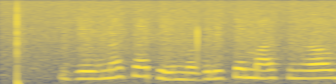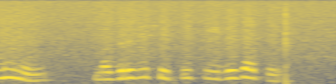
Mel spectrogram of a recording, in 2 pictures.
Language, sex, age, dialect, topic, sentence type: Marathi, female, 18-24, Northern Konkan, agriculture, statement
